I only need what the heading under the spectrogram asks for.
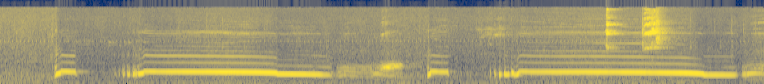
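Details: Puter pelung dove kept at home in Java, Indonesia, giving two long, booming, level notes that sag lower just before stopping, each led by short sharp notes and separated by a warbling, bubbling roll.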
